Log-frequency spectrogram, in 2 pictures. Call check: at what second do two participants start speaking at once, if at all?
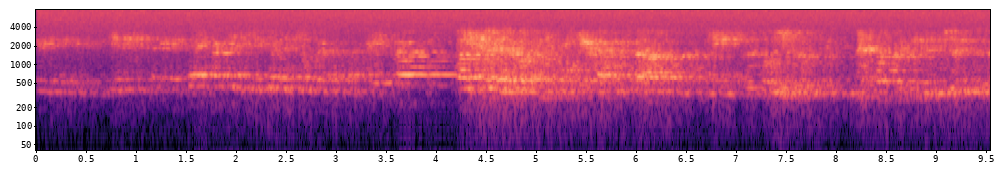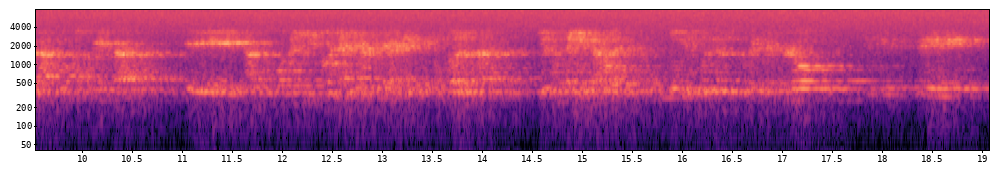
4.2 s

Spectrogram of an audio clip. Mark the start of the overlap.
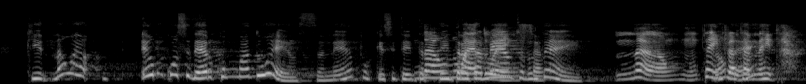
4.1 s

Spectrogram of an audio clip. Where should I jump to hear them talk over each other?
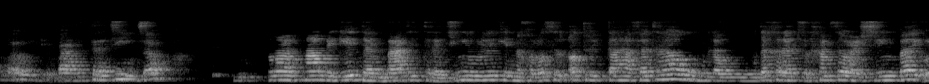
none

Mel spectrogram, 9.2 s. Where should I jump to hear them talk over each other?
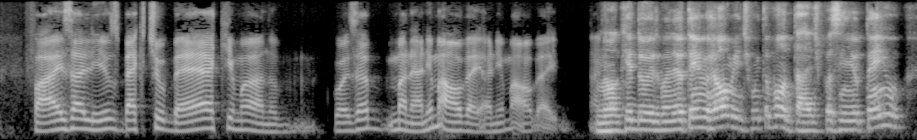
none

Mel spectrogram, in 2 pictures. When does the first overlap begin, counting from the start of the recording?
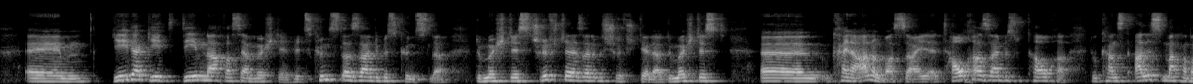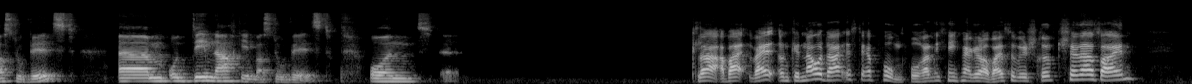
none

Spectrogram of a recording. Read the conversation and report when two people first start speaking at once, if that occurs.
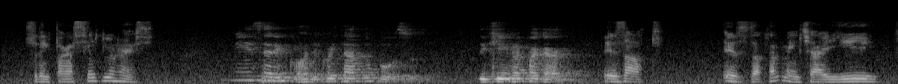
none

